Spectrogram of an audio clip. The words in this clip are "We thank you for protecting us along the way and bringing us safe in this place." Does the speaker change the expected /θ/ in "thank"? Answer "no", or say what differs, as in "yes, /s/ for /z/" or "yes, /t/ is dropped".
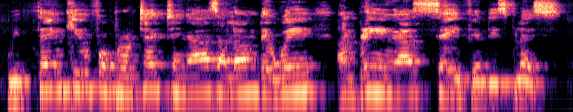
no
